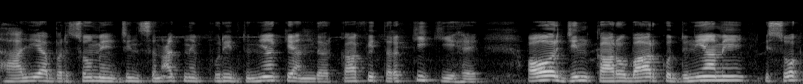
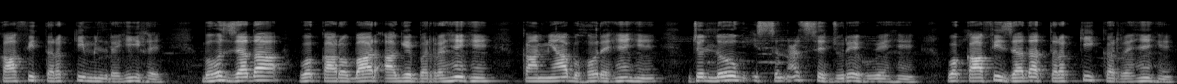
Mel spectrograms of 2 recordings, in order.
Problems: constant background noise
